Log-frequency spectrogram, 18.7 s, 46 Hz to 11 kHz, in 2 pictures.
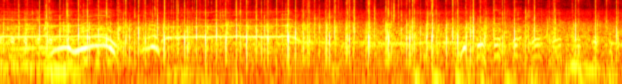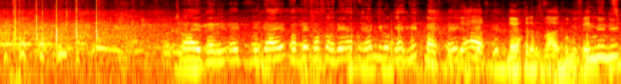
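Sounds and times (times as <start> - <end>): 
cheering: 0.0 - 11.8
audience applause: 0.0 - 11.9
laughter: 6.1 - 12.6, 14.8 - 18.6
speech: 13.6 - 18.6.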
